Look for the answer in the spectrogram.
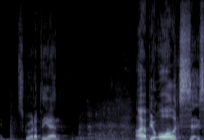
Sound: audience laughs

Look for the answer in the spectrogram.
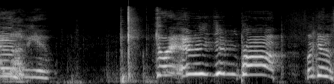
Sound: voiceover

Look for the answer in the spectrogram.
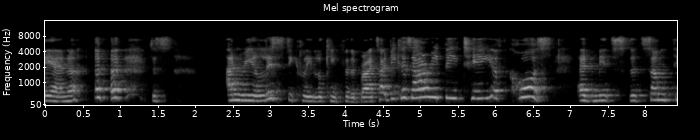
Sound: chuckles

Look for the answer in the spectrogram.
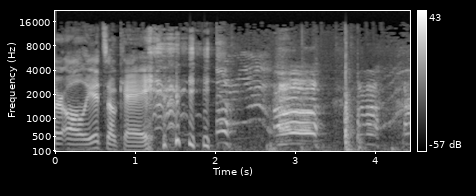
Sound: laughing

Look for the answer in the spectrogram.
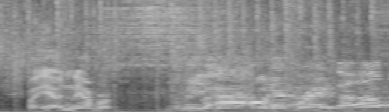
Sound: loud chatter

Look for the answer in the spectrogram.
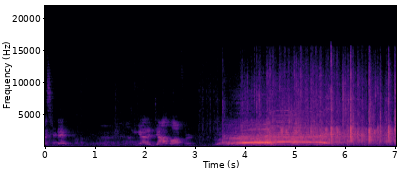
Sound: cheers and Applause

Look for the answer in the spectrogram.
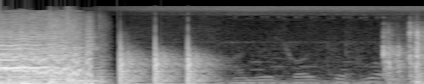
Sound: knock on door

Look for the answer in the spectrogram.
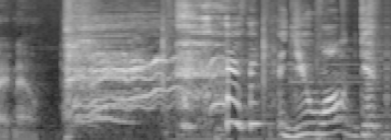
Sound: laughs

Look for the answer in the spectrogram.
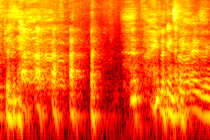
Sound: both laugh

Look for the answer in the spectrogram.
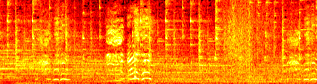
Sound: Amanda crying

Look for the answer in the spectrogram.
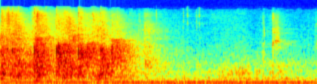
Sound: applause

